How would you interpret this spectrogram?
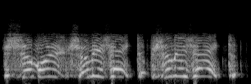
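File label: on fire, mood medium, French; War Thunder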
